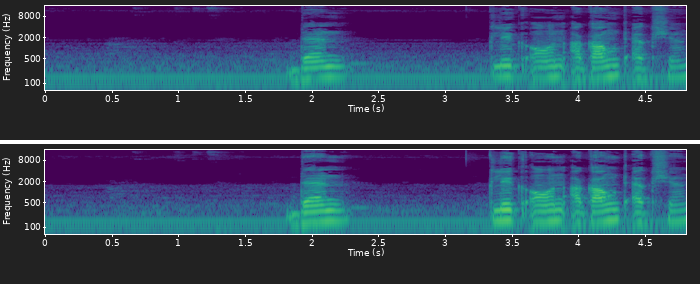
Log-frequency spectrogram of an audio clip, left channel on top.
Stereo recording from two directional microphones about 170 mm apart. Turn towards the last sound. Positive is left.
turn(degrees=-20)  # may be behind; listen again after turning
